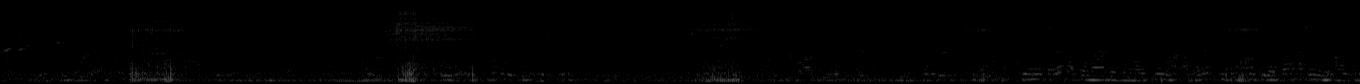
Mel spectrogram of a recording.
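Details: Snuffling snores repeating every few seconds, somewhat irregular, over background noise from a Shar-Pei dog; snoring.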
